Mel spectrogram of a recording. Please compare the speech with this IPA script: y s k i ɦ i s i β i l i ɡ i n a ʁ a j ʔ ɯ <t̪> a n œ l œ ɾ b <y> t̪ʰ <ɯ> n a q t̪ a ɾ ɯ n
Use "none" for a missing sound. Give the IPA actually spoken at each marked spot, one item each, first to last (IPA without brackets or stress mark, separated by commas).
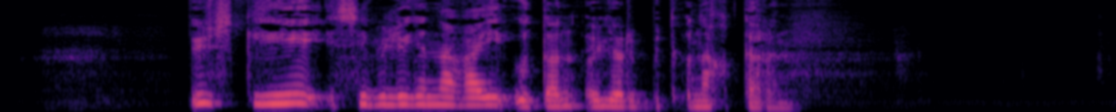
t̪, y, ɯ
